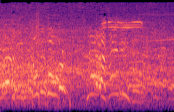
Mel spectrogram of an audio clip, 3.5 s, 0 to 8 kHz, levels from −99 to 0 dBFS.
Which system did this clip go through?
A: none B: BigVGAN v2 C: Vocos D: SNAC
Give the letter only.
A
